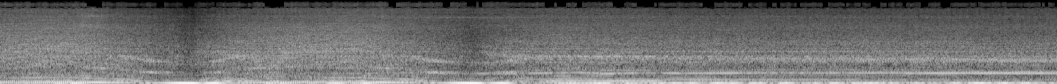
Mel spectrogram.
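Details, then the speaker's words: Acura Integra after injector and injector timing work: idle rises and falls every few seconds over loud exhaust rattle, an idle surge; owner is nearly sure the intake manifold is the cause, suspected air leak, not confirmed. "I'll turn it on for a little bit show you what I'm talking about cuz it now it does that Idol Sur"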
